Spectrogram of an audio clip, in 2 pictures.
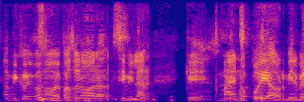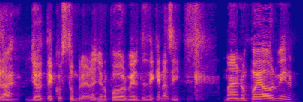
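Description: A man's voice: fairly low pitch, steady tone, a little fast, fairly bright tone. A young man with a Costa Rican accent, recounting a story in casual podcast chat. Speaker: podcast co-host.

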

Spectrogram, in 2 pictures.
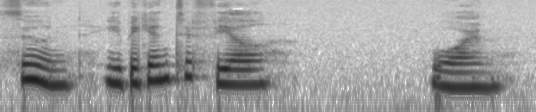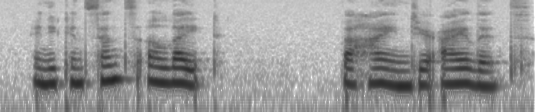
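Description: A woman guiding a meditation in a soft, soothing voice, often drifting into whispers. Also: fairly high pitch, steady tone, slow pace. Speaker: meditation guide. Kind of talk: guided meditation narration.

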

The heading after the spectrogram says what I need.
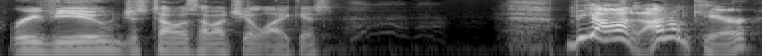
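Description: A man's voice: lowish voice, lively intonation, fast, fairly bright tone. A man hosting a live sports betting show in casual, jokey banter, irreverent and given to casual swearing.

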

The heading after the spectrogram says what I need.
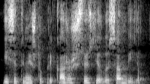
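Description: A man reading a tearful, devoted young man's lines, pitching his voice up. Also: animated, quick pace, mellow, lightly acted. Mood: pleading.

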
